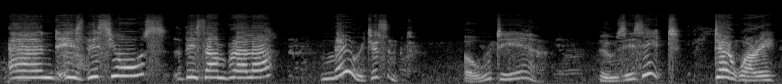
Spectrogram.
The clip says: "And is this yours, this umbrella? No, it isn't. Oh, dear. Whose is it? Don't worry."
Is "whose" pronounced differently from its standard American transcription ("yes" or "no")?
no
